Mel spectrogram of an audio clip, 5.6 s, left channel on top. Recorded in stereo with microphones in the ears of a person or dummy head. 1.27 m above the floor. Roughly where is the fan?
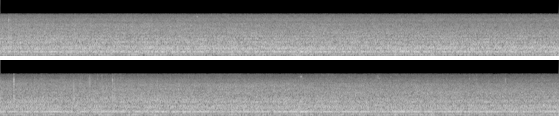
Left.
